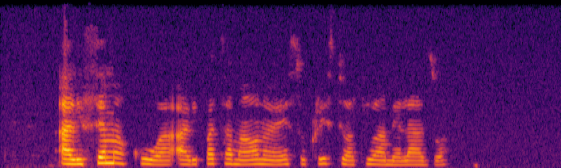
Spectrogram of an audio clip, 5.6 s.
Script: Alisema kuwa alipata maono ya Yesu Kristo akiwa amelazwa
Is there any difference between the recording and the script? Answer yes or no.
no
